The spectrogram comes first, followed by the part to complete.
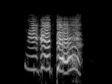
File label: run away, voice commands Anime Loli; svencoop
